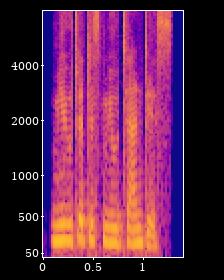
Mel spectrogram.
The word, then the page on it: mutatis mutandis: Indian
